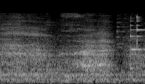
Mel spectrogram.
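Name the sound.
glasses clinking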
